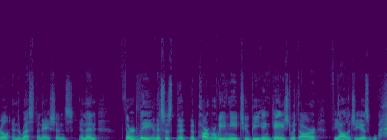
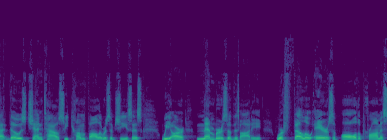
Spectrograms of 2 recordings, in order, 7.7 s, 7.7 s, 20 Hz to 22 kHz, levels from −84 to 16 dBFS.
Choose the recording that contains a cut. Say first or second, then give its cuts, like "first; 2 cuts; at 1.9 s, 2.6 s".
second; 2 cuts; at 1.3 s, 4.8 s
